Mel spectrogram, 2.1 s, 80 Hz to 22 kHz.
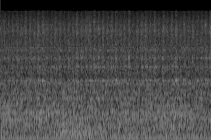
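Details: Honda EU2200i inverter generator running after a hard start on a drained, dry carburetor (about 10 to 11 pulls). Steady, even buzzing drone with no misses or surging: normal running.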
